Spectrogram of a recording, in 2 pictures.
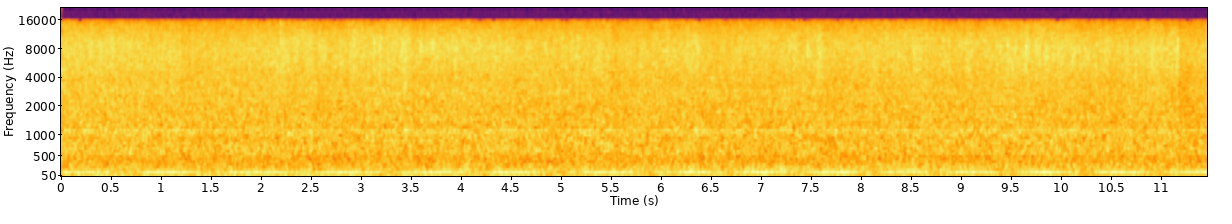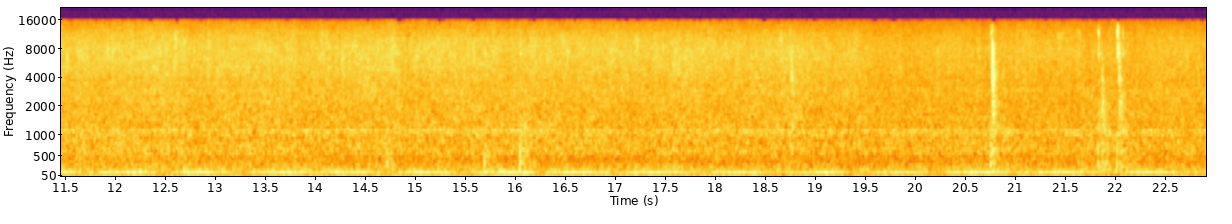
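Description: Heavy rain pours steadily onto pavement.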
